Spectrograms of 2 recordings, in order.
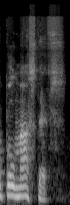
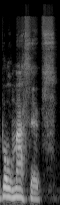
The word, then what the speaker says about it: bull mastiff: i was young you know bull mastiffs i used to call them bull massives yes yeah but they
